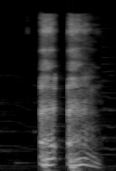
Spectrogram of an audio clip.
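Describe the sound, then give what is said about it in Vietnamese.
Two short, deliberate dry coughs, feigned to interrupt others. They are clipped, throaty barks close together, loud against silence, the second a little longer than the first. “làm bộ ho khan hai tiếng, cắt đứt luồng suy nghĩ của hai người”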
